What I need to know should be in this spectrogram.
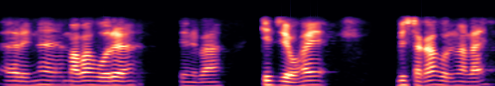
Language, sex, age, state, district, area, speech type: Bodo, male, 18-30, Assam, Kokrajhar, rural, conversation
